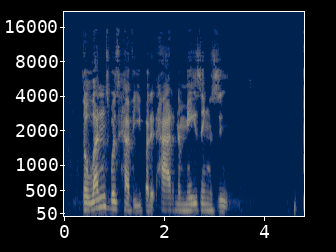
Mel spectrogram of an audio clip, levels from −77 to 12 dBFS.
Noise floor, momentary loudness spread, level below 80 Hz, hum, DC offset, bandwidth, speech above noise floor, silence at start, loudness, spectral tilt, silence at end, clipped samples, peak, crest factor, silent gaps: -80 dBFS; 11 LU; -64 dBFS; none; under 0.1%; 16 kHz; 58 dB; 0.35 s; -21 LUFS; -3.5 dB/octave; 1.55 s; under 0.1%; -2 dBFS; 22 dB; none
